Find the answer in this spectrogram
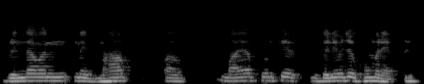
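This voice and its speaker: A man giving a devotional lecture in a conversational way, often checking whether his listeners follow and often clearing his throat. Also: a little high, flat delivery, unhurried, dull audio. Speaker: devotional teacher.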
